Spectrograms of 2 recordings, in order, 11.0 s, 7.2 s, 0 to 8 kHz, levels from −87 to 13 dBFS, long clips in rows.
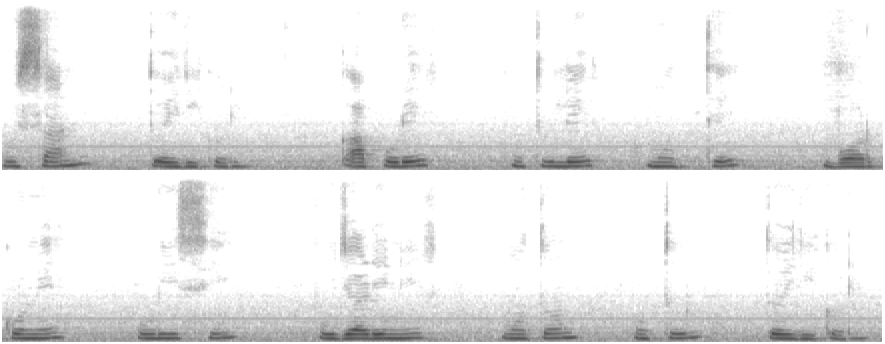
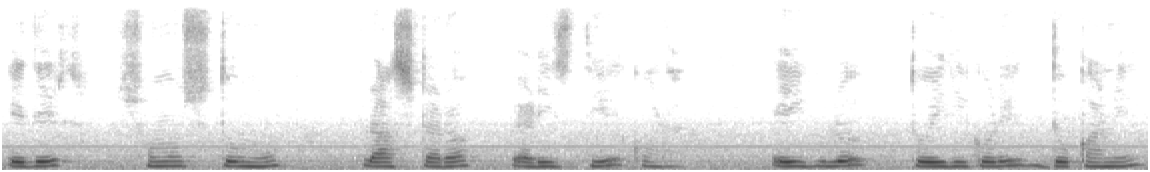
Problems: none marked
